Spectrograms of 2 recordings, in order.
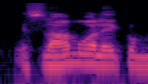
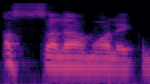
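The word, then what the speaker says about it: السلام عليكم: meme अल सलाम वालेकुम उसको जब हम लाम को साइलेंट कर देते हैं तो वह अस्सलाम वालेकुम हो जाता है लेकिन लाम वो अपनी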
